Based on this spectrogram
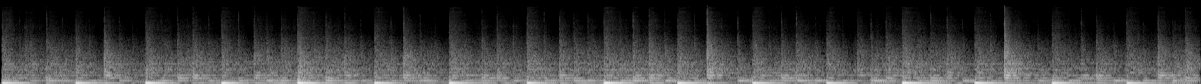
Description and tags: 6/8 fast daf rythm with rode NT4 mic, presonus preamp
drums, frame, orient, odd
